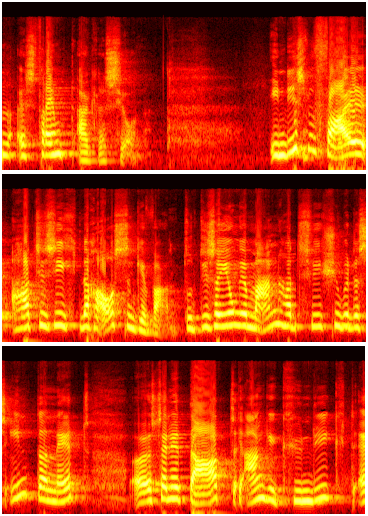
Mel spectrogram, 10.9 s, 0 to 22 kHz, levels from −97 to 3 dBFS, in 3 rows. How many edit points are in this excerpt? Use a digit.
2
